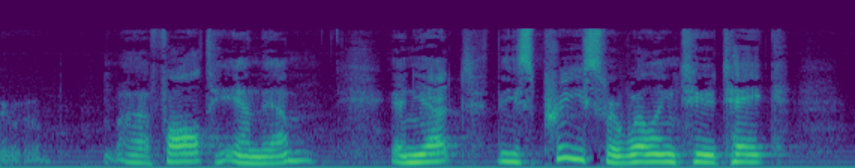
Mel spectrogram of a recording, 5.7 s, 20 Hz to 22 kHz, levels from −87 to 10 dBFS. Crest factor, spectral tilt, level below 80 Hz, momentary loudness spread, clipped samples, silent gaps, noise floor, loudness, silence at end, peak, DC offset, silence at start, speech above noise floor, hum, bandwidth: 16 dB; -6 dB/octave; -56 dBFS; 12 LU; under 0.1%; none; -47 dBFS; -23 LUFS; 0.5 s; -8 dBFS; 2%; 0 s; 25 dB; none; 11 kHz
